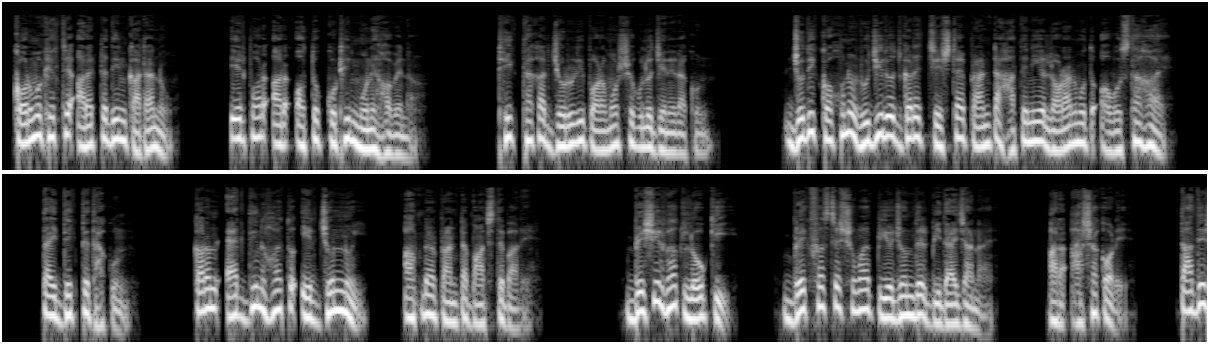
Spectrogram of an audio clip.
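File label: Bengali, male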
